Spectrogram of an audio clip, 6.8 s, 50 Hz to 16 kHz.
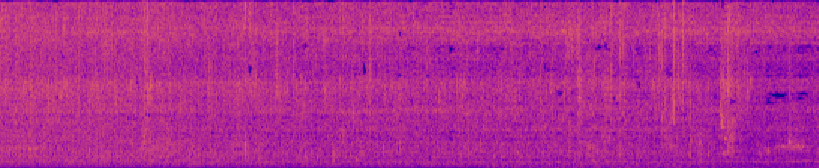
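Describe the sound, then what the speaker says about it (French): Boiling water poured into a pot of lamb curry, giving a steady, dense hiss and bubbling wash that runs unbroken for the whole stretch, with no one talking. "Là, je vais ajouter 500 ml d'eau bouillante."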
